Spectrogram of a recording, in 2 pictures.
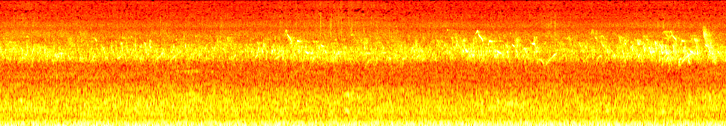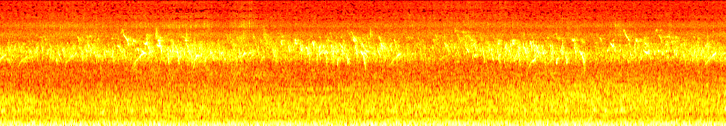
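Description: A dense chorus of many birds chirping, a mass of quick high chirps that swells and fades in waves, over a steady low hum.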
